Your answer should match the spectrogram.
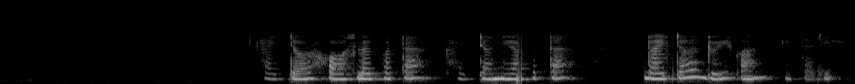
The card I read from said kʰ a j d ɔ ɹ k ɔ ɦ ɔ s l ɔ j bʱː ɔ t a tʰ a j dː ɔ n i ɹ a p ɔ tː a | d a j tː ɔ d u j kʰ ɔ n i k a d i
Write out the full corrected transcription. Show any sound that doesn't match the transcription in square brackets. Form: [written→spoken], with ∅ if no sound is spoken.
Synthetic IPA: kʰ a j d ɔ ɹ [k→x] ɔ ɦ ɔ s l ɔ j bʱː ɔ t a [tʰ→kʰ] a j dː ɔ n i ɹ a p ɔ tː a | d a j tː ɔ d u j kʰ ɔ n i [k→t] a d i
